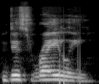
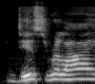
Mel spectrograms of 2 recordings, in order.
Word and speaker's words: Disraeli: there was a british government leader named benjamin disraeli d like door i s like sock r-a-e-l-i dis-rely or disraeli or whichever thing is silent um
